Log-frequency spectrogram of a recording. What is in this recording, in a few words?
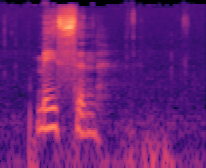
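"mason", US English; pronunciations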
